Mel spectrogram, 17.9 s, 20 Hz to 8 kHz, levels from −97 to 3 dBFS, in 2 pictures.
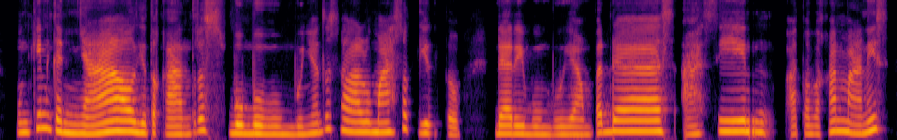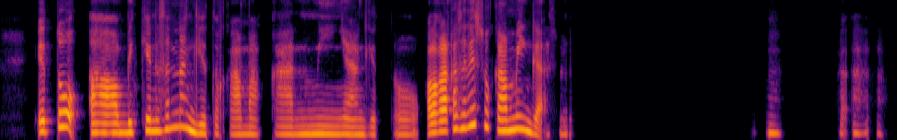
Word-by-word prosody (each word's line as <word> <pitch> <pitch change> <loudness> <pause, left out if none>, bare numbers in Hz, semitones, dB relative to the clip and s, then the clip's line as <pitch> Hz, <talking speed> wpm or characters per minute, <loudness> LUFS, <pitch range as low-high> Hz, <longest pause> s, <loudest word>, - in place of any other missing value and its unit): mungkin 260 +8 -2
kenyal 205 +2 +5
gitu 195 0 -1
kan, 165 0 -2
terus 235 +5 -5
bumbu-bumbunya 170 -1 +1
tuh 275 +7 -6
selalu 215 -5 +1
masuk 210 +7 -1
gitu, 180 -5 -5 0.3
dari 175 -1 +1
bumbu 160 0 -5
yang 160 -1 -4
pedas, 225 +3 +2
asin 220 +4 -1
atau 170 +2 -11
bahkan 210 +7 -3
manis 225 +5 0 0.4
itu, 220 +9 +1 0.2
eee, 195 0 +3
bikin 225 +3 +1
seneng 280 0 0
gitu, 180 -3 -1
Kak, 165 -1 -8
makan 165 0 -7
mienya 165 -1 -2 0.2
gitu. 155 0 -12
Kalau 195 +3 +4
Kakak 230 +4 +4
sendiri 360 +3 +1
suka 300 -8 +1
mie 250 0 +3
nggak 165 - -3
sebener 160 -1 -18 2.0
Mmm, 185 -1 -7 0.6
heeh - - -19 0.2
heeh. 185 -1 -24
195 Hz, 125 wpm, -22 LUFS, 170-225 Hz, 2.0 s, kenyal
